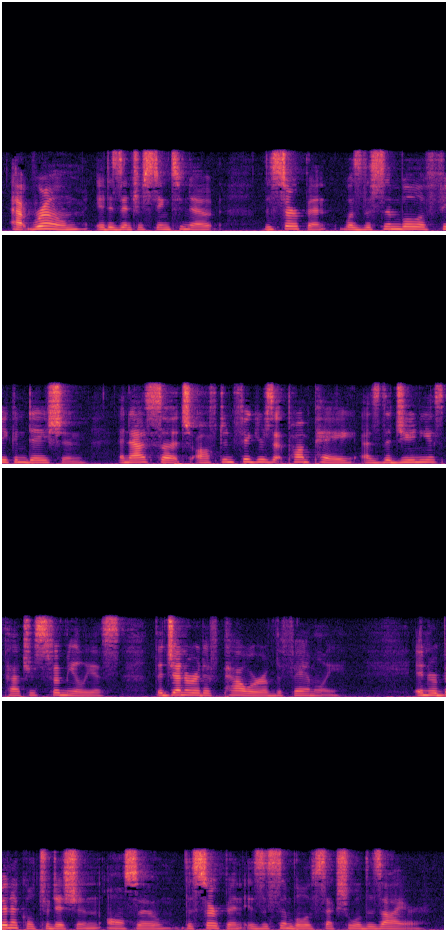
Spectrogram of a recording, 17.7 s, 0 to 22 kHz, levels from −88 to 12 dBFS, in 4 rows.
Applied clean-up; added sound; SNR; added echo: none; none; none; none.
